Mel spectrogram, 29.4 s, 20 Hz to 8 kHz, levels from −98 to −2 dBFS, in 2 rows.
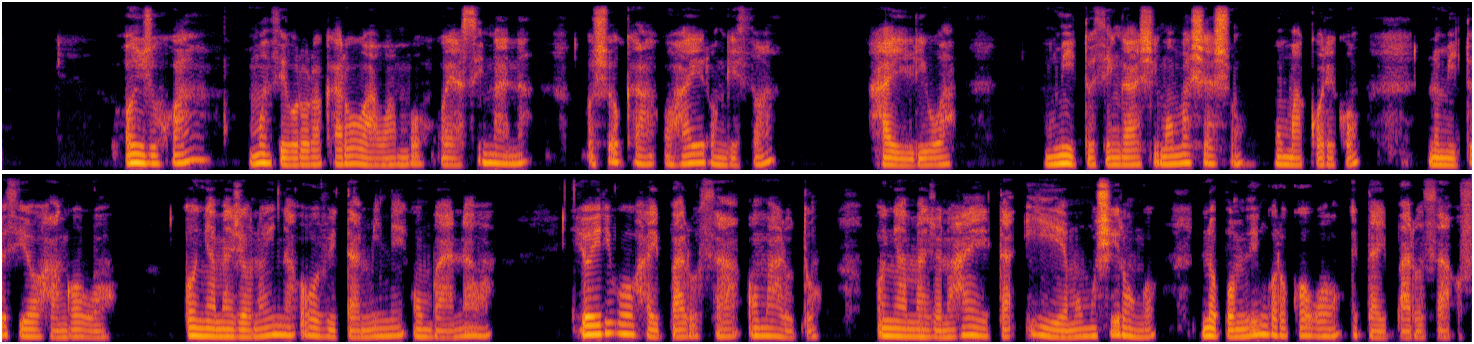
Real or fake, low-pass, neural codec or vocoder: real; 7.2 kHz; none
